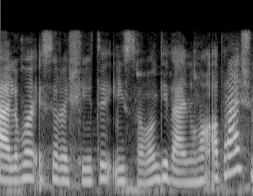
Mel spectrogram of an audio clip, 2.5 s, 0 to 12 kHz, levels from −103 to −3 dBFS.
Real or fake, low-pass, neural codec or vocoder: fake; 7.2 kHz; codec, 16 kHz, 4 kbps, FreqCodec, larger model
